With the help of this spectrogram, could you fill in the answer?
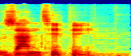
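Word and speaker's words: Xantippe: the spot which but they've gone for zantipi that's how you pronounce it and it's a western australian town with a population of just 20. so yeah zanzippi mildly famous now for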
